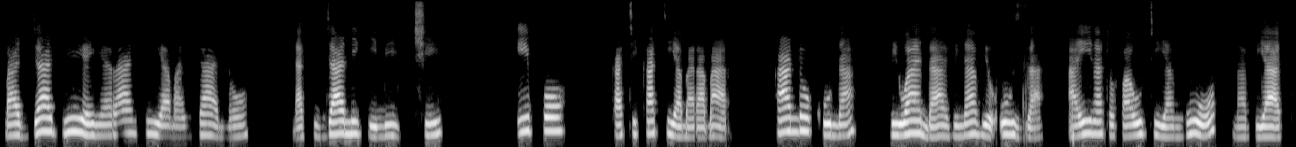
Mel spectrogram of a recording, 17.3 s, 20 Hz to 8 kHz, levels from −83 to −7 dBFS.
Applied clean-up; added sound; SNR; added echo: none; none; none; none.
